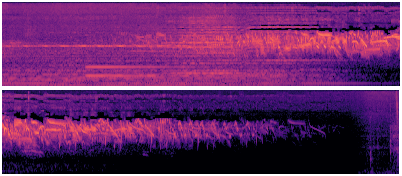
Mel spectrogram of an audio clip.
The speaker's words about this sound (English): When it comes to birdsong, it's best left to the birds themselves.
